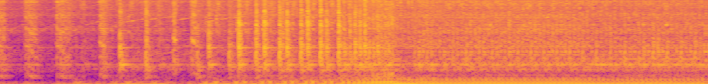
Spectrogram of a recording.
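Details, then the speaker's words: Mini-excavator three-cylinder diesel after bleeding the fuel lines, fuel pump replaced as preventive maintenance: cranking chatter speeds up, catches around two seconds, settles into a steady even idle; clean normal start. "Allez, là on est bon, on démarre. Tringale. En avant. Allez, on y va."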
